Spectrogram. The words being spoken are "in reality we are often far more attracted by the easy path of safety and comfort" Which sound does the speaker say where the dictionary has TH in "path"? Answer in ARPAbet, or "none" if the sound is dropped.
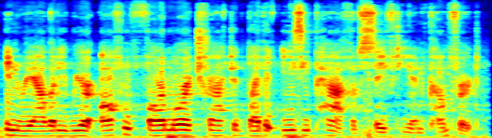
TH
